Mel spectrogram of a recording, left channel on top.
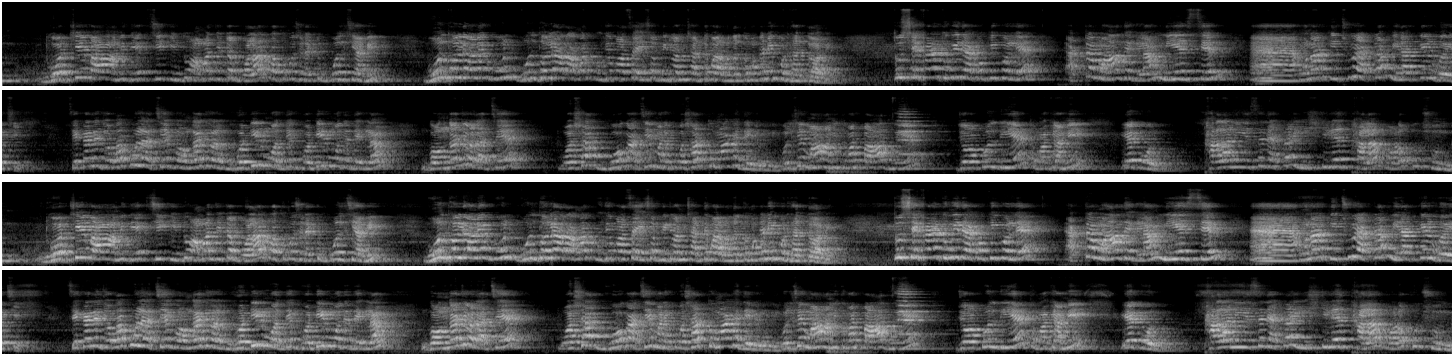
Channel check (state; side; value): quieter; left; 5.4 dB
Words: ধরছে বা আমি দেখছি, কিন্তু আমার যেটা বলার কর্তব্য সেটা একটু বলছি আমি। ভুল ধরলে অনেক ভুল ধরলে, আর আমার পুজো পাশা এইসব ভিডিও আমি ছাড়তে পারবো না, তোমাকে নিয়ে পড়ে থাকতে হবে। তো সেখানে তুমি দেখো কি করলে, একটা মা দেখলাম নিয়ে এসছেন, ওনার কিছু একটা মিরাকেল হয়েছে। সেখানে জবা ফুল আছে, গঙ্গা জল ঘটির মধ্যে দেখলাম গঙ্গা জল আছে, প্রসাদ ভোগ আছে, মানে প্রসাদ তোমাকে দেবে। উনি বলছে মা আমি তোমার পা ধুয়ে জবা ফুল দিয়ে তোমাকে আমি করবো। থালা নিয়ে এসেছেন, একটা স্টিলের থালা, বড়, খুব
